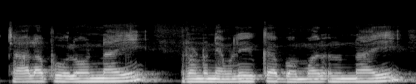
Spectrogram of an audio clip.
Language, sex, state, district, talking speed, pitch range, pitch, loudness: Telugu, male, Telangana, Mahabubabad, 115 wpm, 130-140 Hz, 135 Hz, -12 LUFS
